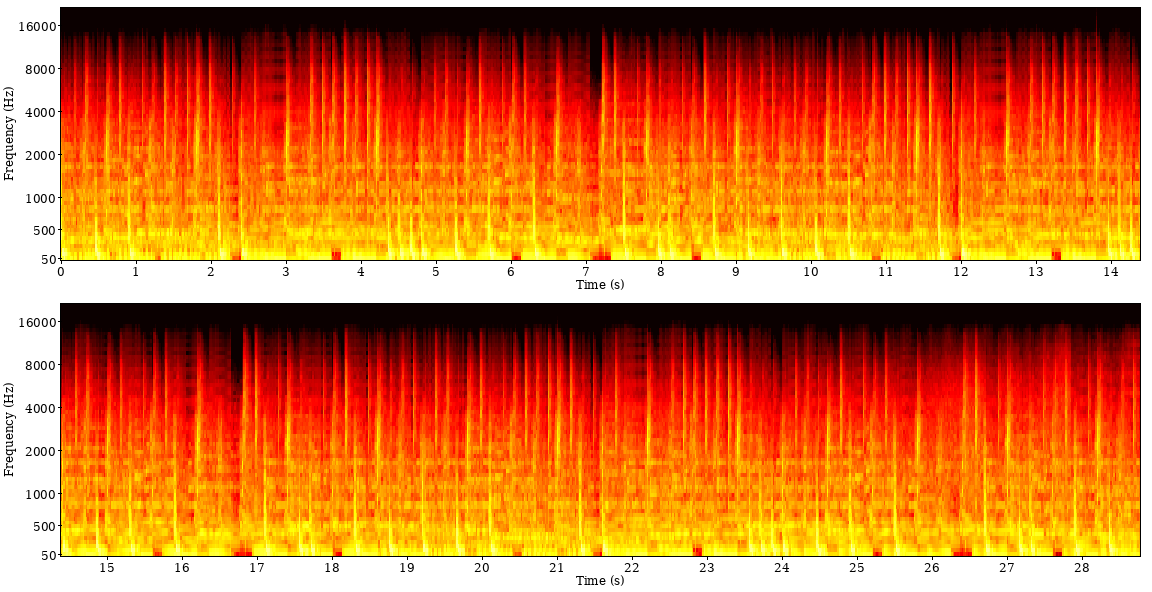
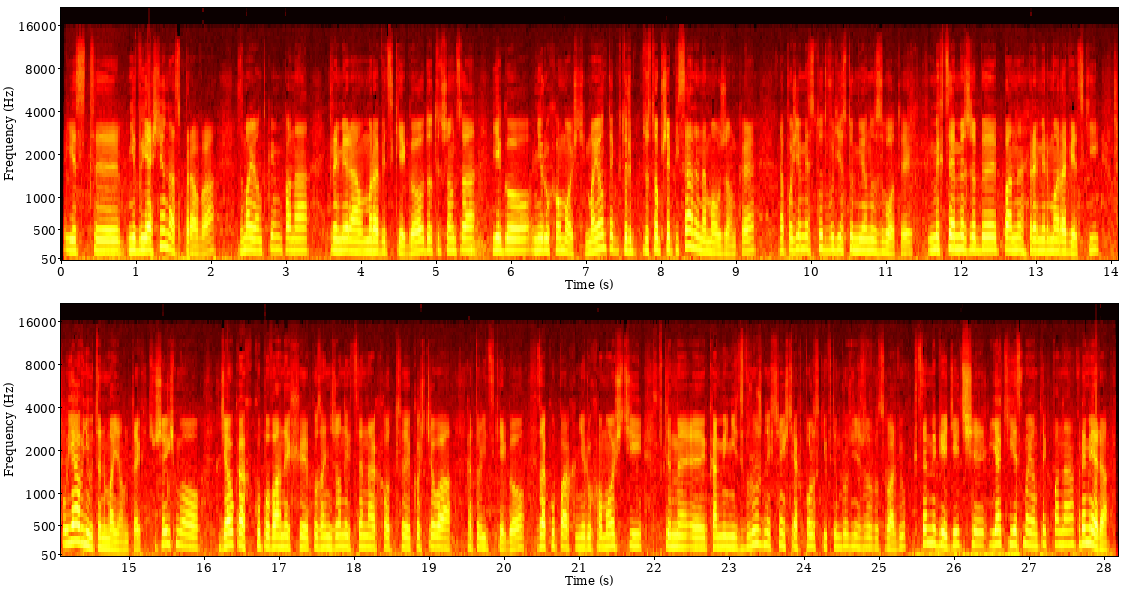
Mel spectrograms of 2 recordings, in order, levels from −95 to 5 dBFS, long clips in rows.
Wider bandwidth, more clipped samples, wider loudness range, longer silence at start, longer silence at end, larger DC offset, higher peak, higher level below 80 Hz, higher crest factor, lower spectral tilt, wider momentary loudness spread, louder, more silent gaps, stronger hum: second, 9.6 kHz vs 13.5 kHz; neither; about the same, 1 LU vs 3 LU; about the same, 0 s vs 0.05 s; about the same, 0 s vs 0.05 s; neither; about the same, -2 dBFS vs 0 dBFS; first, -22 dBFS vs -38 dBFS; about the same, 14 dB vs 16 dB; about the same, -6.5 dB/octave vs -6 dB/octave; about the same, 7 LU vs 9 LU; about the same, -16 LUFS vs -17 LUFS; neither; neither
